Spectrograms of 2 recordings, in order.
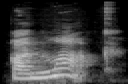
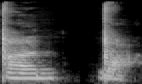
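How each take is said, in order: First: Said in the usual way. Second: "Unlock" as two beats with a gap, UN, LOCK; split into syllables. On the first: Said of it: "Let's segment syllables now". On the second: Shown as a demonstration. Teacher clapping out syllables for learners, "Unlock" segmented as un ... lock. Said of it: "we'll clap out the syllables".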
